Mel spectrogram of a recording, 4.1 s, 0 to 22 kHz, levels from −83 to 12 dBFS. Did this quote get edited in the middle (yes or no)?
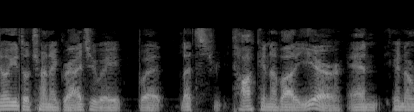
no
